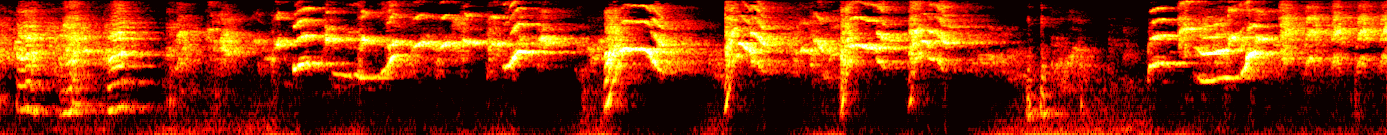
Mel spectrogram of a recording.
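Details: Indian ringneck parakeet chirping: rapid harsh chattering notes and sharp downward-sweeping squawks in a dense run, with a brief pause near the sixth second before chatter resumes.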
